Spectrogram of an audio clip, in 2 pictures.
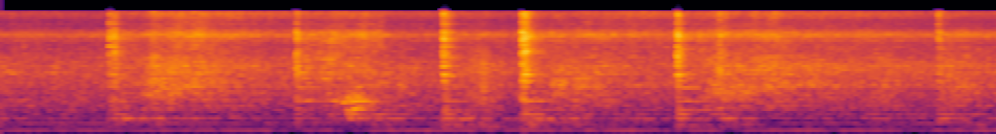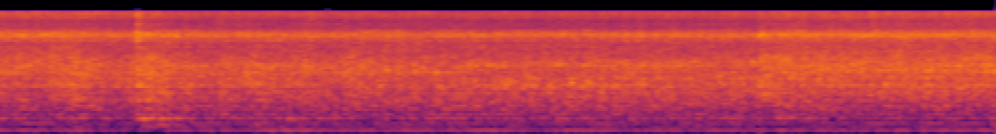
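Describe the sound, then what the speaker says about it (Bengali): Fried potatoes tip into cooked masala in a pan on a gas flame for a potato and green jackfruit dalna. Sharp clatters and stirring thumps come early, then settle into a steady sizzle over a low hum. "এবার আমি ভাজা আলুগুলো দিয়ে দেব।"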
